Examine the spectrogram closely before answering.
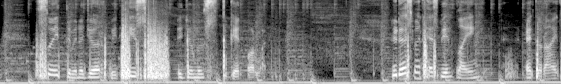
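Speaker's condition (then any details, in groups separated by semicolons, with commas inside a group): No condition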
